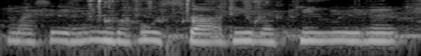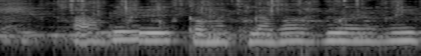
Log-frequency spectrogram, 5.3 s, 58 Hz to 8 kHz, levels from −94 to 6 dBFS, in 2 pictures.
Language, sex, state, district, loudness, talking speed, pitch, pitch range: Hindi, female, Bihar, Bhagalpur, -37 LUFS, 150 wpm, 225 Hz, 215-230 Hz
